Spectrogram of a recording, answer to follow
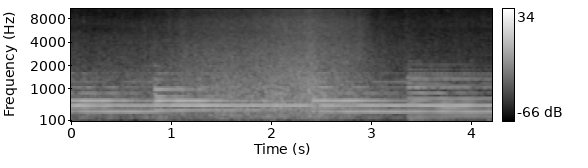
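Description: Background music of sustained chords that change every second or so, with a rushing swell that rises and fades in the middle.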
